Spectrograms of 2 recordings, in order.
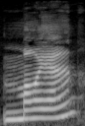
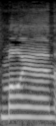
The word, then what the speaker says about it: Meian: from a store called i'd like to say it's pronounced mayan on aliexpress i did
